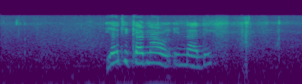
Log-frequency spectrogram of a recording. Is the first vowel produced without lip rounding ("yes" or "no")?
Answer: yes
